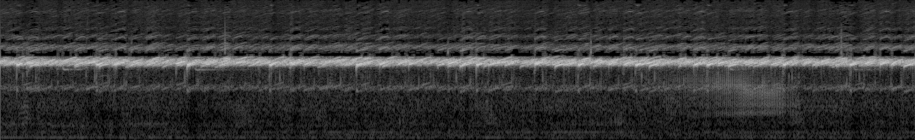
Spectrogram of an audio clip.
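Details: Spring peepers at a frog pond on an early-spring night, their high, bell-like peeps merging into a constant shrill chorus. A brief lower rasp appears near the end.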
